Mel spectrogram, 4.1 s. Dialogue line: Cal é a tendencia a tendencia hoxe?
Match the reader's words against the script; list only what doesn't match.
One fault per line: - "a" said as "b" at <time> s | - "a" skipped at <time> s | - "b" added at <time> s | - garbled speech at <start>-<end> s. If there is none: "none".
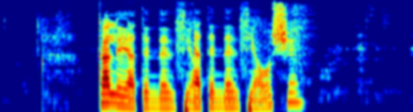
none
